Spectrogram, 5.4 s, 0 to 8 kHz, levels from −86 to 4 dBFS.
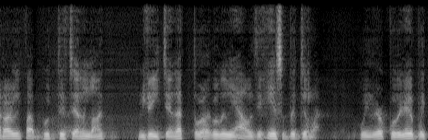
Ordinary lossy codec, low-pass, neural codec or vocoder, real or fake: none; none; codec, 16 kHz, 0.5 kbps, FreqCodec, larger model; fake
